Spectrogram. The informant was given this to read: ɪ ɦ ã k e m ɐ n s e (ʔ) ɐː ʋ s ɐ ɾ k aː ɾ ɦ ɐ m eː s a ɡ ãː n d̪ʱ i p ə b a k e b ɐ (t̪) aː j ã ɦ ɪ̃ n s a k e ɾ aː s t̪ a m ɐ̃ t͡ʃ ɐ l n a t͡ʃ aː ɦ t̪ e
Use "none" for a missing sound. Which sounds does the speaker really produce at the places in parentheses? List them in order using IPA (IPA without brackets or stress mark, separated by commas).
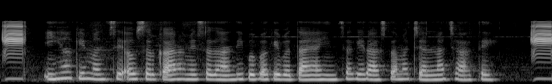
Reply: ʔ, t̪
